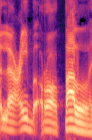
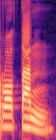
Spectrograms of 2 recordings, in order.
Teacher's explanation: Bunyi tanwinnya masuk melebur ke huruf lam. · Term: idgham bila ghunah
